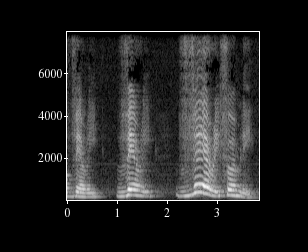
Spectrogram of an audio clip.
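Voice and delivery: "very" repeated with growing weight and pauses; stress on VERY. A narrator's reading. Bear shuts out the mouse, "very" heavily stressed. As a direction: lean harder and longer on each "very".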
